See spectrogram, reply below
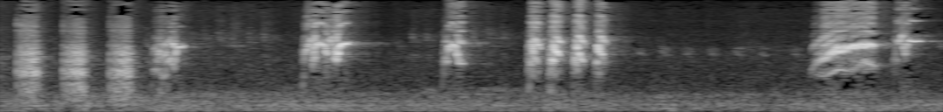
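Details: Asian pied starling master song used to coax starlings into singing: harsh broadband bursts alternating with clear whistled notes, a quick run of rasps, then a long squealing slur at the end.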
